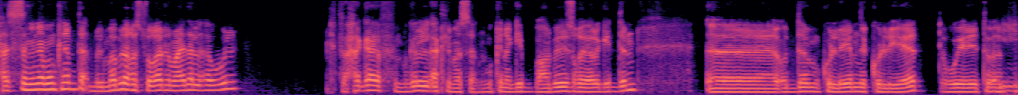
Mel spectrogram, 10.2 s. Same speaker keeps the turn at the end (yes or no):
no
